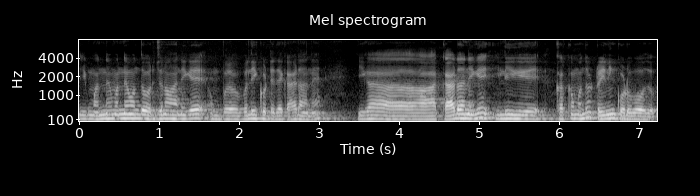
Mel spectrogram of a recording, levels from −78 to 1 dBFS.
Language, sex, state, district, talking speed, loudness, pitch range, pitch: Kannada, male, Karnataka, Shimoga, 135 wpm, -16 LUFS, 125-145 Hz, 135 Hz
